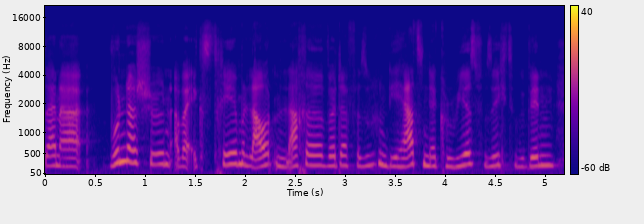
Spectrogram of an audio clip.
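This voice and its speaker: A woman with an unremarkable speaking voice talks at a fairly quick pace in a fairly high pitch, her intonation fairly even but her loudness swinging widely. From northern Germany. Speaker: podcast co-host. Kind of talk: casual chat.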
